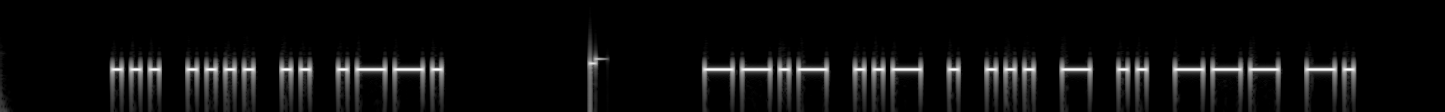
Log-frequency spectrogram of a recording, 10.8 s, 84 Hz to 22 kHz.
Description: Morse code, heard as a keyed tone, about 17 wpm, 700 Hz. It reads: SHIP QUESTION
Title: Sentences from Top 400 Words - New Word Drill - 17wpm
